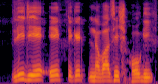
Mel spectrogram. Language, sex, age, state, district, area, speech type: Urdu, male, 18-30, Uttar Pradesh, Saharanpur, urban, read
